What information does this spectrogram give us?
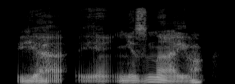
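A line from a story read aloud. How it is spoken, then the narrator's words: Hoarse. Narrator (Russian): хрипит он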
